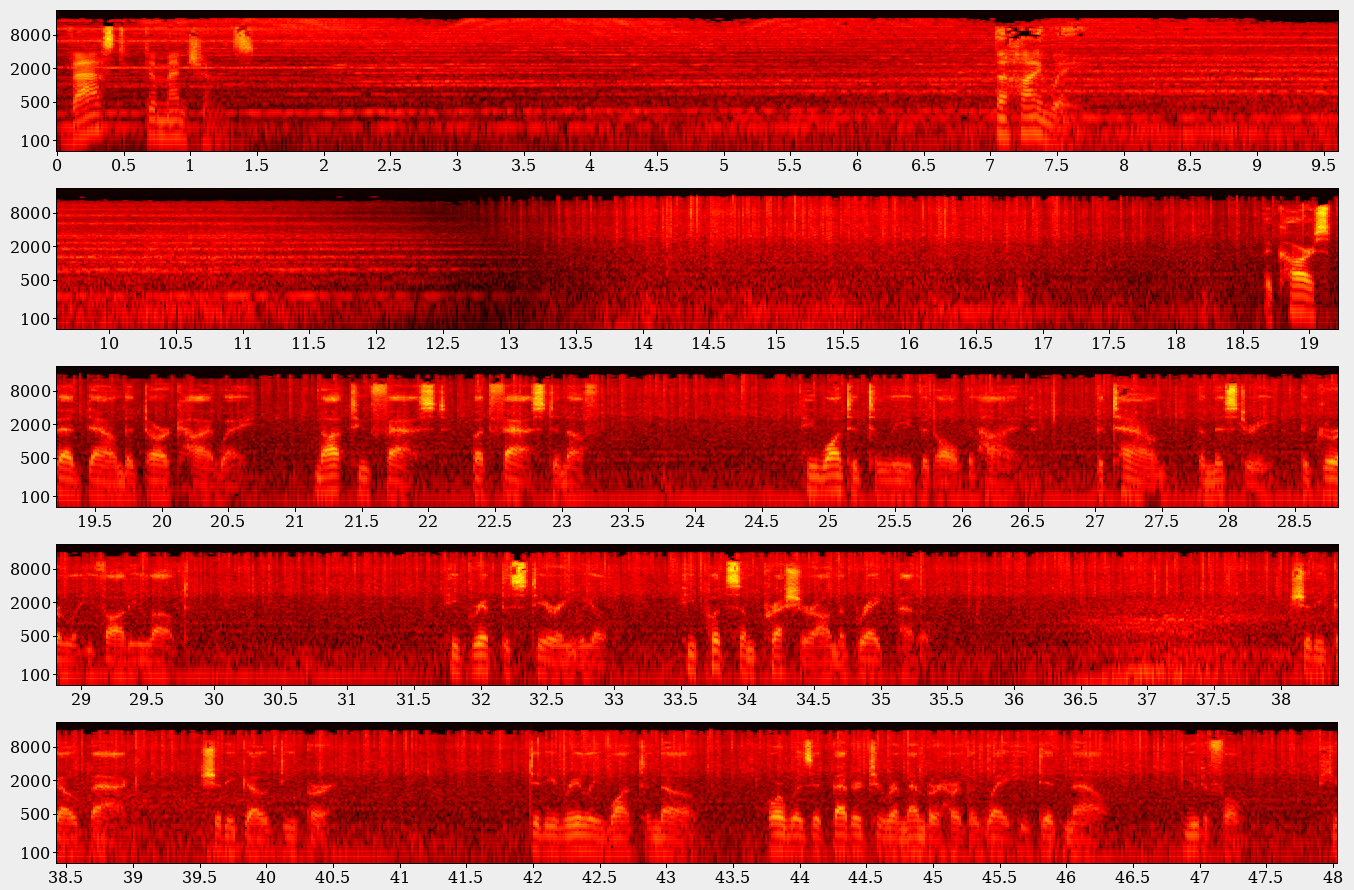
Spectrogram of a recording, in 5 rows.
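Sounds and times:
car engine hum: 0.0s - 48.0s
road and rain hiss: 0.0s - 48.0s.

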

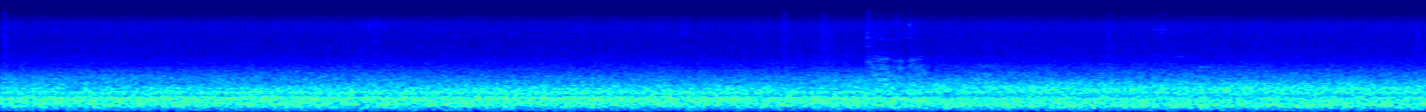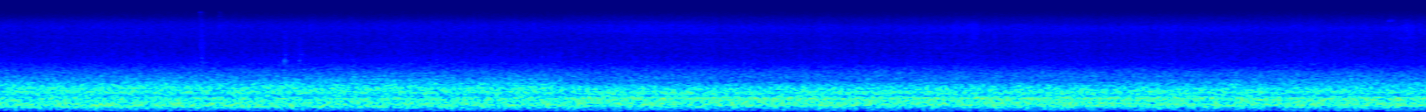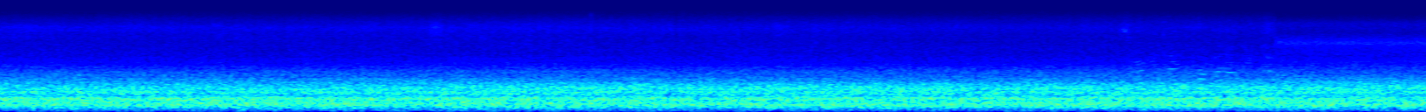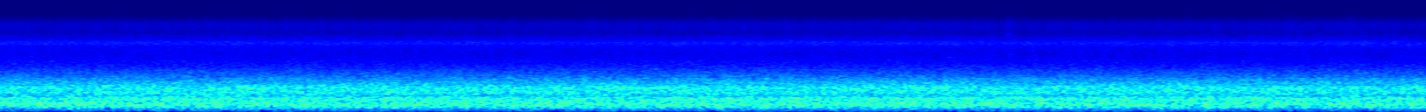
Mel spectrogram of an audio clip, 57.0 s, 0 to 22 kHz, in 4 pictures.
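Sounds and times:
airliner cabin engine rush: 0.0s - 57.0s.

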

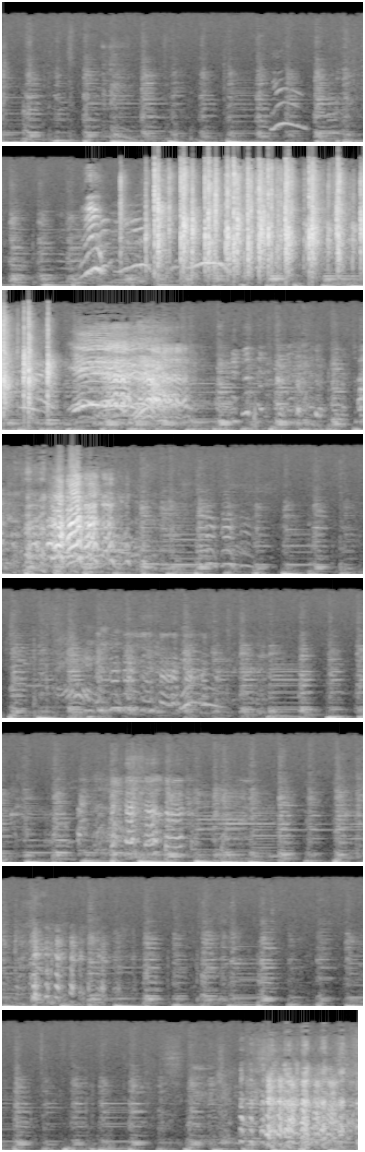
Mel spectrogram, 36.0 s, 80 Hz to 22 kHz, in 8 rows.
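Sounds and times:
plucked string instrument melody: 0.0s - 36.0s.

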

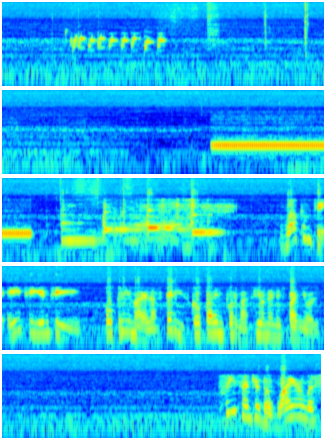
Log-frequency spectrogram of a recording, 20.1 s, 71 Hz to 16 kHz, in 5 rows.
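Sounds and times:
phone ringback tone: 6.6s - 8.4s
changing phone tones: 6.6s - 10.8s.

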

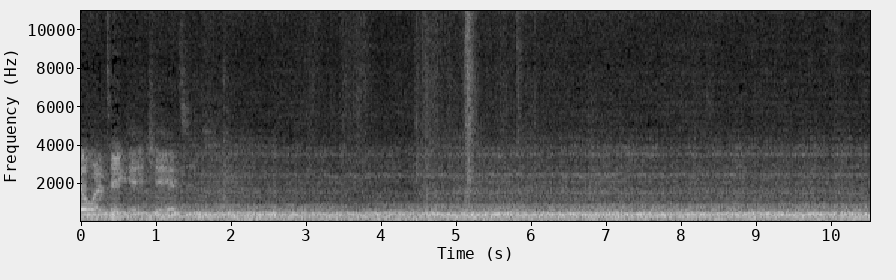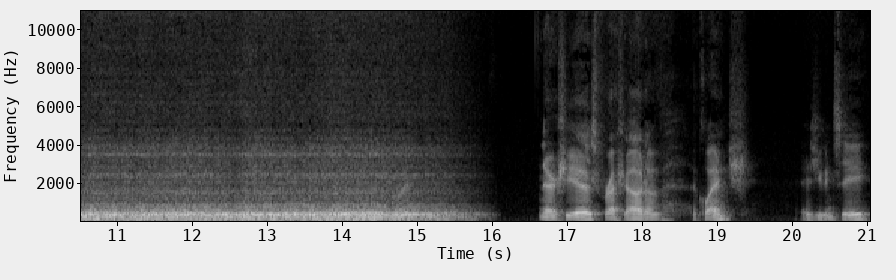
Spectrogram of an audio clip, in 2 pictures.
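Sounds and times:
gas burner rushing: 0.0s - 16.0s.

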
